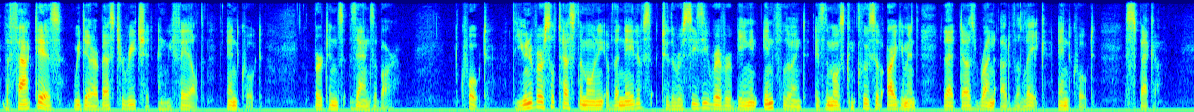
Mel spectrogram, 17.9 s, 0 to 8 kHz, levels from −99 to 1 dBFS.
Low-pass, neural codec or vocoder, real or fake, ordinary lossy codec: 7.2 kHz; none; real; Opus, 64 kbps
